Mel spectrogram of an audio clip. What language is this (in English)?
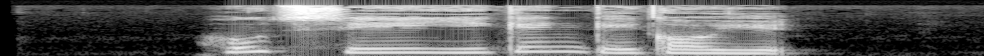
Cantonese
